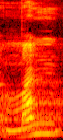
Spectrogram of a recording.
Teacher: نون ساکن کے بعد نون ہے حروف یومن میں سے، تو نون کو نون سے ملا کر مدغم کر کے غنہ کے ساتھ میں پڑھیں گے، اس کو ادغام ناقص کہتے ہیں۔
